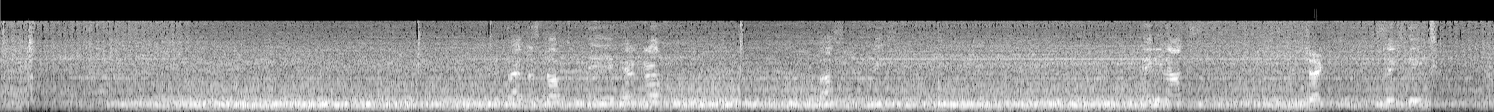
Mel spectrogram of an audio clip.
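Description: A jet engine drones steadily through loudspeakers and grows louder.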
